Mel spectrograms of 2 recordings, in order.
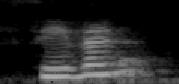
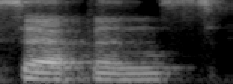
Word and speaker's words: Stephens: For special events, we have Melissa, and I'm hoping to pronounce it right, Steven? It's Stephens.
